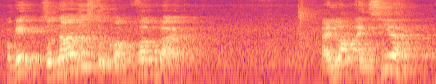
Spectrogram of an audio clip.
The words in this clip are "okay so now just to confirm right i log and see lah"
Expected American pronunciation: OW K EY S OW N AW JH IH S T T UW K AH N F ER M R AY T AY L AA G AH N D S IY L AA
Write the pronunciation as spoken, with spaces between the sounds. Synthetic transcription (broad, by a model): OW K EY S OW N AW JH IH S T T UW K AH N F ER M L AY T AY L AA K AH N S IY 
